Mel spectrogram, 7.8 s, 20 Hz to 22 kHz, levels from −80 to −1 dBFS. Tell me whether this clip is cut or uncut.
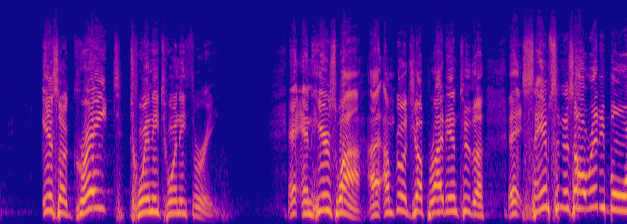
cut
